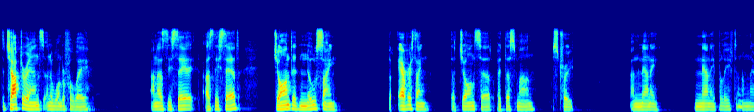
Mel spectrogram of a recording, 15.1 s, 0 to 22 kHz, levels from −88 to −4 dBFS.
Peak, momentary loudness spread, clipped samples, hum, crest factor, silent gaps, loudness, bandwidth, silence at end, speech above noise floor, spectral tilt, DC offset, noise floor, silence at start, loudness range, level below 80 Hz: -8 dBFS; 15 LU; under 0.1%; none; 26 dB; none; -34 LUFS; 8 kHz; 0 s; over 57 dB; -4 dB/octave; under 0.1%; under -90 dBFS; 0.05 s; 9 LU; -76 dBFS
